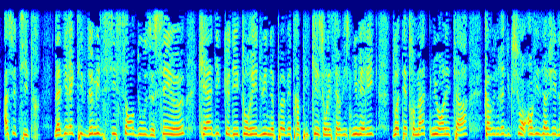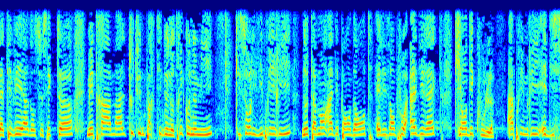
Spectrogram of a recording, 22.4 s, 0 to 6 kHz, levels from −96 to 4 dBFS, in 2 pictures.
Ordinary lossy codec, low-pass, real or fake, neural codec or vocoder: none; 5.4 kHz; real; none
